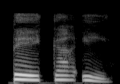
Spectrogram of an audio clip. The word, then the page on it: tki: Indonesian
